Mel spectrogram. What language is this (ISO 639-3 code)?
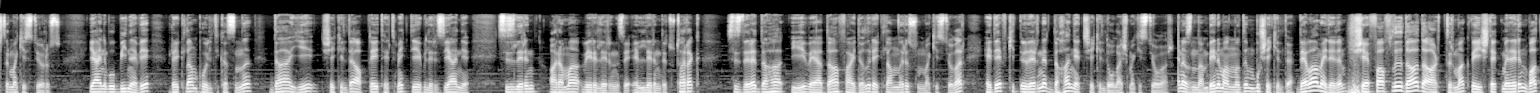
tur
